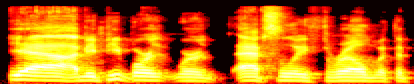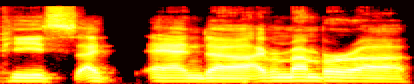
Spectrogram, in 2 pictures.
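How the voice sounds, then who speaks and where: A man's voice: lowish voice, fairly even intonation, brisk, a bit bright, smooth. A man talking as a guest composer in a casual interview, enthusiastic and full of fillers and restarts.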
